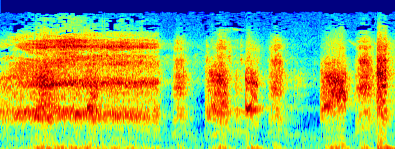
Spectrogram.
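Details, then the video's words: Grey heron giving aggressive calls, recorded close up in Kent, UK: a long, harsh, grating squawk, then four or five shorter rasping croaks in quick succession, with house sparrows and a starling faint in the distance. "Grey Heron. Aggressive Calls"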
